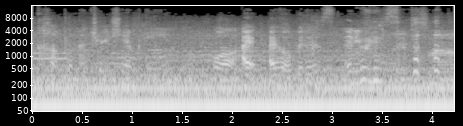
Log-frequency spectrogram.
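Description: Loud, steady low engine rumble in a train car, with a fixed low hum. A woman's voice talks over it, her words mostly buried.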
